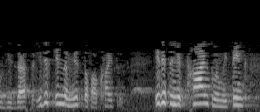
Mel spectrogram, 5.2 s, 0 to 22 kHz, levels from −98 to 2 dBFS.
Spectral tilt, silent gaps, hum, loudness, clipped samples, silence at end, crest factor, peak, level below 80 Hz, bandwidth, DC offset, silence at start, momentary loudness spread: -7.5 dB/octave; none; none; -32 LUFS; under 0.1%; 0.05 s; 22 dB; -12 dBFS; -76 dBFS; 4.9 kHz; under 0.1%; 0 s; 16 LU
